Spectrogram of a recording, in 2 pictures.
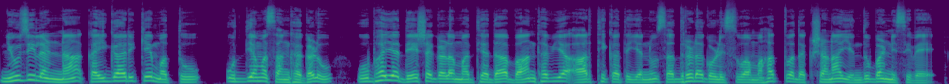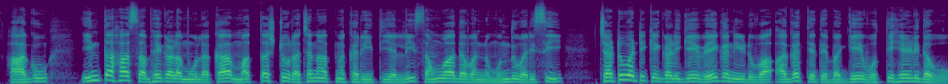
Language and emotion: Kannada, neutral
